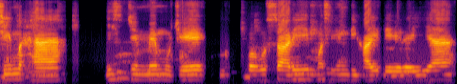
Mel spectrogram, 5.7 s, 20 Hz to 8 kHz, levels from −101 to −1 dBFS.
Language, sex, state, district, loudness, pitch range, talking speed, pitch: Hindi, male, Uttar Pradesh, Saharanpur, -20 LUFS, 125-135 Hz, 135 wpm, 130 Hz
